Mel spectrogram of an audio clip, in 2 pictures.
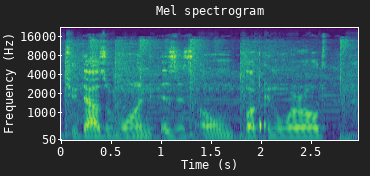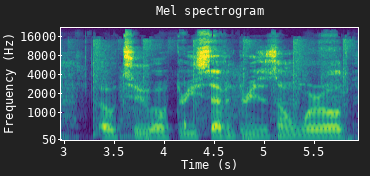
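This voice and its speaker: A man's voice: mid-range voice, little pitch movement, a little slow, warm tone. A man giving a casual, slangy how-to walkthrough while working on a truck, talking to his viewers like buddies. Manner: laid-back and slangy, calls viewers "boys". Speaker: DIY truck repair vlogger. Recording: clear guitar music under voice.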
